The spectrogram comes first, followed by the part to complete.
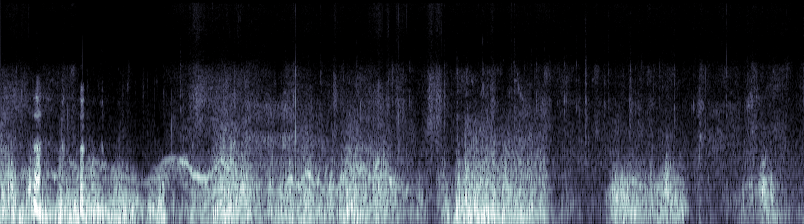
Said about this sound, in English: Oh yeah, there's the wind.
